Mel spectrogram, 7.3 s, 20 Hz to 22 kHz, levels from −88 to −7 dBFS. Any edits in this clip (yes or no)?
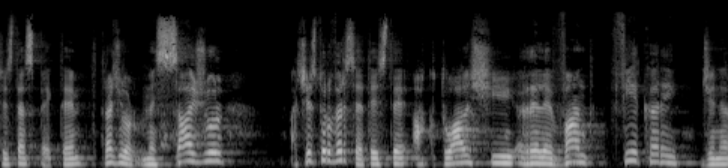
yes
